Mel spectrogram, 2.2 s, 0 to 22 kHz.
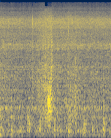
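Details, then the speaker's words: Rebuilt SVEA 123 backpacking stove, self-pressurizing from tank heat without pumping: a steady, even high hiss as pressure builds, with no sputtering or pops; normal healthy priming. "Takes it a second to prime because you got to develop that pressure in the tank, and once you get it primed, it's a great little stove."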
